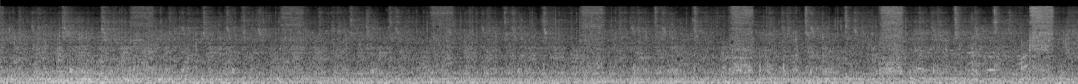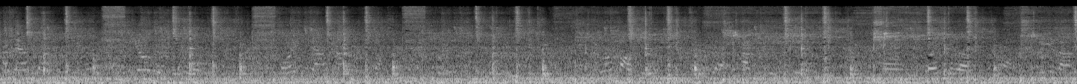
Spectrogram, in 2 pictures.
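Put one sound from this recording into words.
Packaging machinery runs with a steady clattering hum.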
